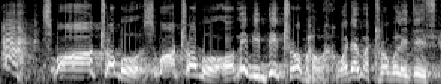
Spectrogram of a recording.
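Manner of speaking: high, urgent preacher's cry; preaching. Acted. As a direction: preach it out with rising fire. Preacher at full force.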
